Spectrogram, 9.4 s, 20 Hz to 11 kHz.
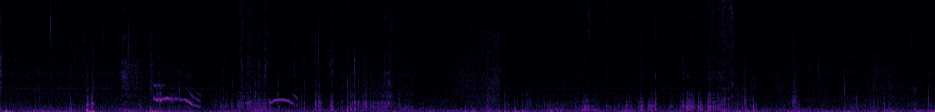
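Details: Baby kitten learning to walk, recorded April 2014: two short high mews about a second apart, the first sliding downward, the second arched, over soft rustling and low background noise.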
